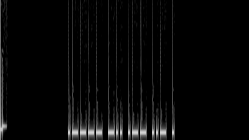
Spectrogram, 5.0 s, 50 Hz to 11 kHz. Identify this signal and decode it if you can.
Morse code, heard as a keyed tone, about 30 wpm, 700 Hz. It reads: 1DWUE
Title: Five Challenging Letter-Number Combinations 30wpm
